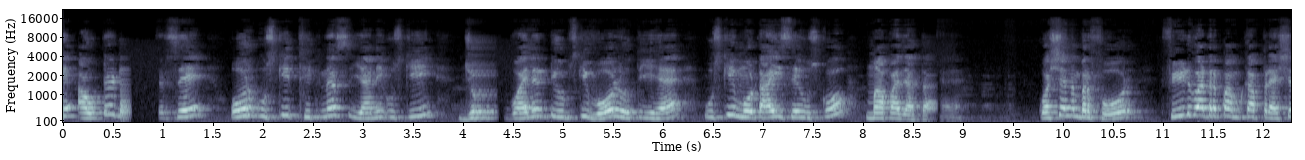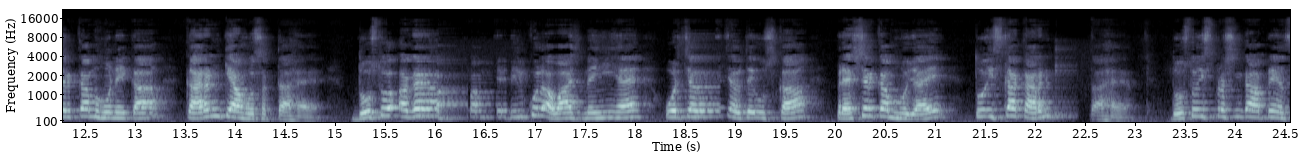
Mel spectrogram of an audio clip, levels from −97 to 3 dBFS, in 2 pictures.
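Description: AAC frame loss with concealment hits the audio seven times, at 0.57–1.10, 4.10–4.55, 8.63–8.91, 13.06–13.18, 15.84–16.84 (scattered gaps, longest around 200 ms), 18.61–18.97 and 22.19–22.69 s. Each time the decoder papers over the missing frames by reusing the last good spectrum, so you get smeared, noisy, phasey patches.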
